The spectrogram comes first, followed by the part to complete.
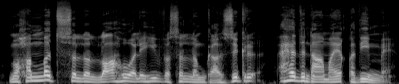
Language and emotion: Urdu, neutral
